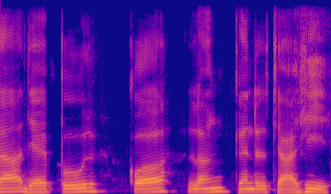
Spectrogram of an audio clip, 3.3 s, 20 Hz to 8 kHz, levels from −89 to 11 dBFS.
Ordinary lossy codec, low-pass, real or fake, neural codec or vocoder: none; none; fake; codec, 16 kHz, 4 kbps, X-Codec, HuBERT features, trained on balanced general audio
